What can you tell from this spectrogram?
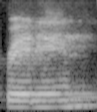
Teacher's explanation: or the backwards question mark most the time this results with n becoming the nucleus of the syllable · you can see that when you say it, that the N is the nucleus in this syllable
